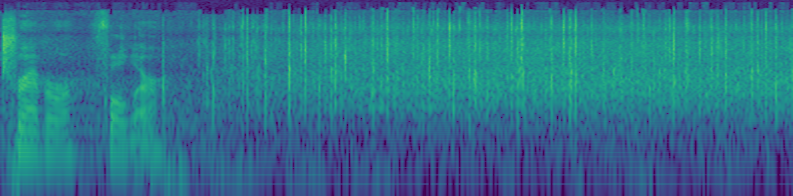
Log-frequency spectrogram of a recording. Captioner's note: audience applauds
